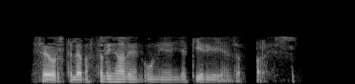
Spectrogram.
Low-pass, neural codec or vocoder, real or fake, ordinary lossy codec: 3.6 kHz; none; real; MP3, 16 kbps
